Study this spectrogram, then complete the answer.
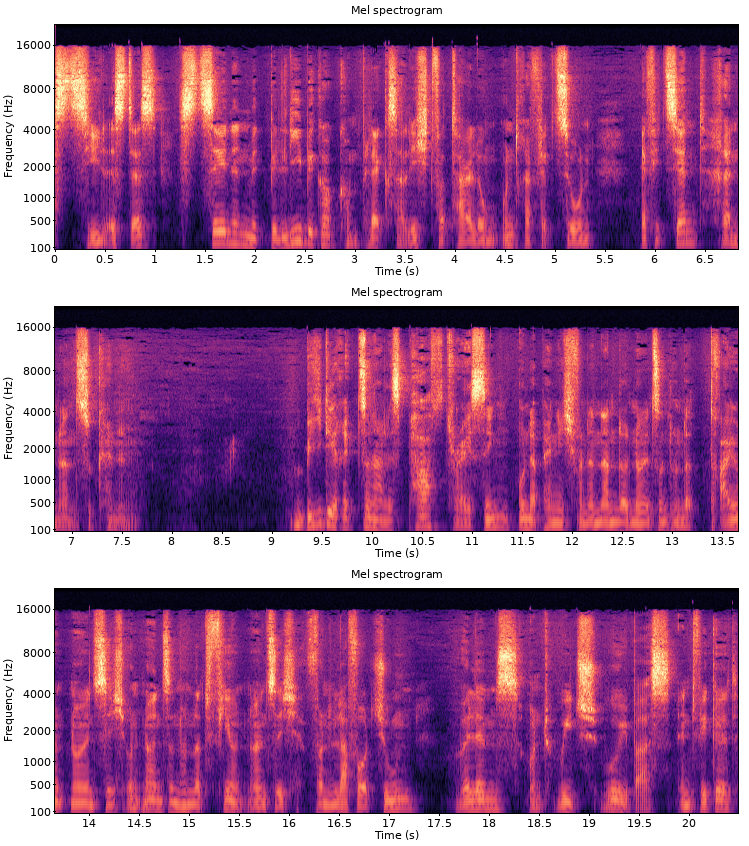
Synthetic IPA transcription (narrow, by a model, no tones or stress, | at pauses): d̥ast͡siːlʔɪ̰stɛsst͡seːnənmɪt̚b̥əliːbɪɡɐkʰɔmpʰl̥ɛksɐ̰lɪçtfɛɐtʰaɪlʊŋʊ̰ntʁeflɛk̚t͡sjoːn | ʔɛfit͡sjɛntʁɛndɐ̰nt͡sukʰœnə̰n | biːdiʁɛk̚t͡sjonaːləspʰaːθtʁ̥eɪsɪŋʔʊnaphɛŋɪçfɔnaɪnandɐnɔʏnt͡senhʊndɐt̚d̥ʁa̰ɪʊntnɔʏnt͡sɪçʊ̰ntnɔʏnt͡senhʊndɐtfiːɐʊntnɔʏnt͡sɪçfɔnlafɔt͡ʃuːn | vɪləmsʊntʁit͡ʃʁuiba̰sʔɛntv̥ɪkl̩t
